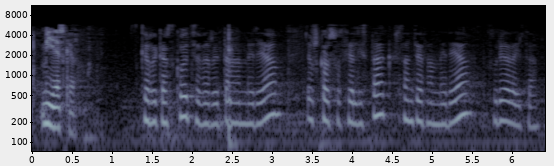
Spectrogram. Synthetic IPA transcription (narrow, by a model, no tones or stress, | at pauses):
miʎaesker | eske̞rikasko̞et͡ʃe̞β̞erit̪aːnd̪eɾe̞ae̞wskalso̞sialist̪aksant͡ʃe̞θand̪eɾe̞asuɾe̞aðajt͡sa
